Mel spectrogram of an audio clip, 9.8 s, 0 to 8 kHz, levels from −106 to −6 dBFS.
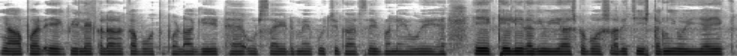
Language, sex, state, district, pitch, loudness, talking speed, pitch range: Hindi, male, Uttar Pradesh, Shamli, 135 Hz, -17 LUFS, 200 wpm, 130-140 Hz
